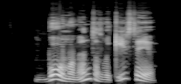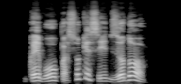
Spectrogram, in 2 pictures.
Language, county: Lithuanian, Šiauliai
